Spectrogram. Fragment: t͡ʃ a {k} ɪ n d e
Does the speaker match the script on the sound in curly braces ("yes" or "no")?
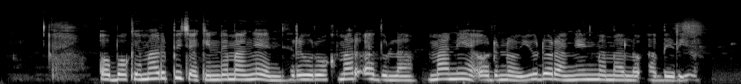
yes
